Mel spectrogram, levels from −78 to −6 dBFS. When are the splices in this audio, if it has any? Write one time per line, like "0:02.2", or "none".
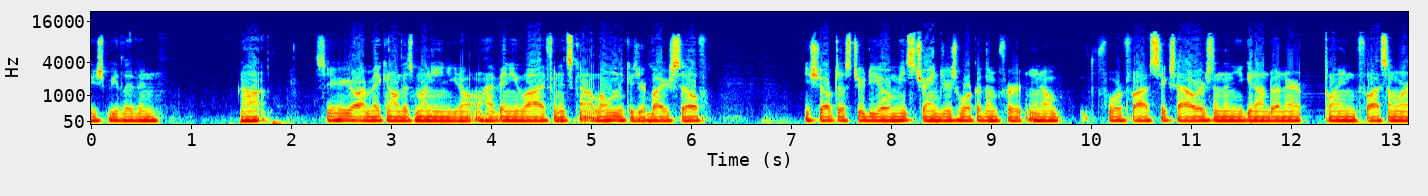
0:01.5
0:05.5
0:07.0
